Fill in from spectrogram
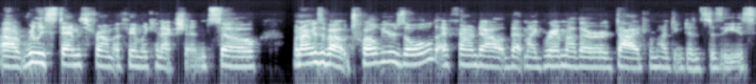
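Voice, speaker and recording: A woman with an American accent talks in a plain, everyday voice at a fairly low pitch and moderate pace, with ordinary pitch variation. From US Northeast (New York City). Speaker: research program director, scientist. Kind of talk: panel Q&A, introducing herself.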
